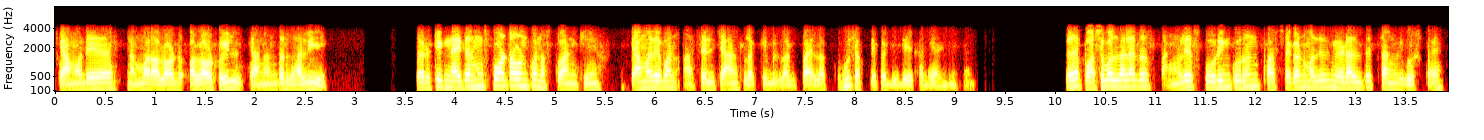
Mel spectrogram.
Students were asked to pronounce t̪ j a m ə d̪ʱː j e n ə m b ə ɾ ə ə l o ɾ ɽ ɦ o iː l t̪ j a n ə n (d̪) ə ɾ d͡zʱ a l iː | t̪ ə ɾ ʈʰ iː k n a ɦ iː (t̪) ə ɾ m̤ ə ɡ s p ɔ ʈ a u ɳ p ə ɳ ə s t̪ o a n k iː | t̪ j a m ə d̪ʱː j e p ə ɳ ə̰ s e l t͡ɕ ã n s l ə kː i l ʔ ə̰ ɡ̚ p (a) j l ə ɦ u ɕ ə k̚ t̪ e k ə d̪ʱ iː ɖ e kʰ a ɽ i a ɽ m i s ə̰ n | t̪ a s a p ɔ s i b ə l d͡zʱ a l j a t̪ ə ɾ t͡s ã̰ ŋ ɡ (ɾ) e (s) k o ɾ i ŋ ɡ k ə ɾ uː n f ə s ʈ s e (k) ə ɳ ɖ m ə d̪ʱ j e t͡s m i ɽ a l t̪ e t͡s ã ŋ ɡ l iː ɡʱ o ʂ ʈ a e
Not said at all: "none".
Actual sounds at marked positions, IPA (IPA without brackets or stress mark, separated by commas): t̪, t̪, a, l, s, k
